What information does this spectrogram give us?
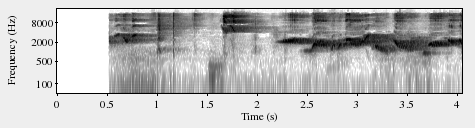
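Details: White-rumped shama in full, active song, used as a lure recording: sharp high notes and a dull thump, then a loud, rich run of fluid warbled whistles shifting quickly up and down.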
